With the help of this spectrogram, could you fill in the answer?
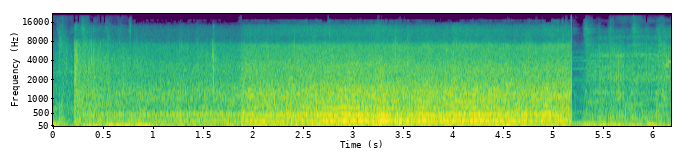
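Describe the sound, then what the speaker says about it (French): A dense, steady swarm of bees buzzing close by near hives, loud and continuous, with no voices. The hum drops away abruptly near the end. "Plein d'abeilles."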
